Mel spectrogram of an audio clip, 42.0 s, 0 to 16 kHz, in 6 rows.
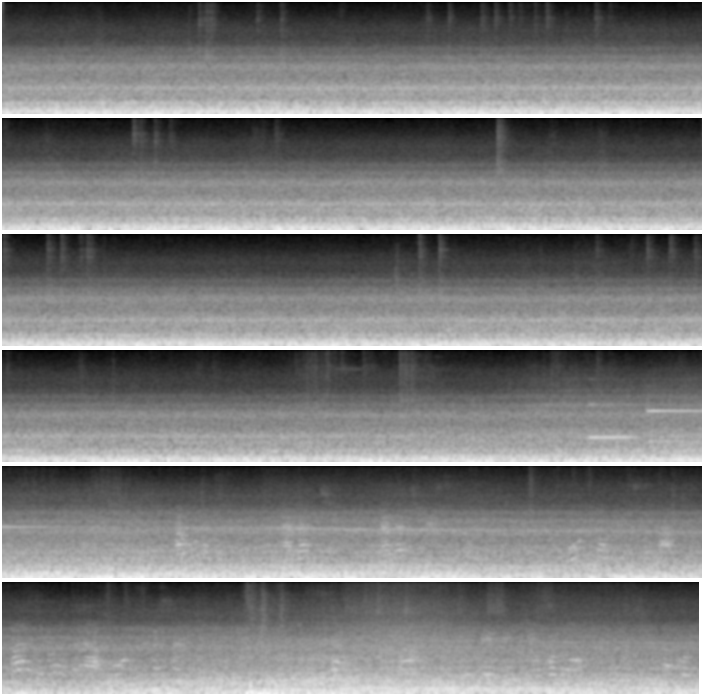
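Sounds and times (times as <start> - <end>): diesel engine droning: 22.1 - 41.9
brief high tone: 26.8 - 28.6.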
